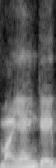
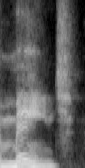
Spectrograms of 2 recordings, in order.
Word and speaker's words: Mayenge: i know i personally my last name is pronounced mayan gay but to be more engulfed in the american culture i changed it to mange to make it sound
